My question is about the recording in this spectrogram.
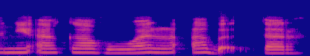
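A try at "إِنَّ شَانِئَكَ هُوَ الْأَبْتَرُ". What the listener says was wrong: Itu sudah benar bacanya. Cuman itu tadi ya penekanannya nih.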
